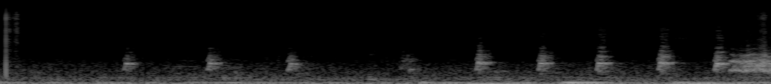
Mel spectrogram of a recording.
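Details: Young hybrid chukar partridge, six months old, utters faint, short clucking notes with a brief tonal edge, repeated roughly twice a second over quiet background noise.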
